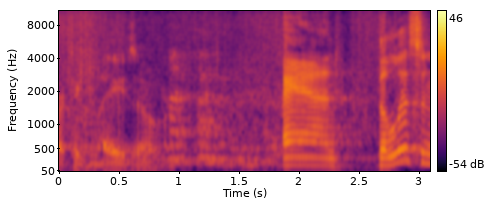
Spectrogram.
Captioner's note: audience laughing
